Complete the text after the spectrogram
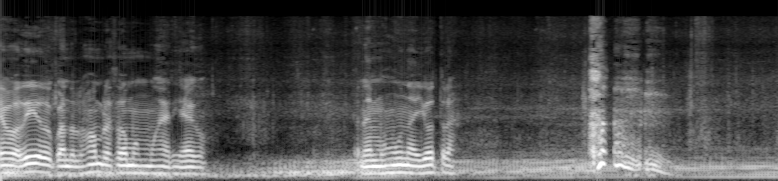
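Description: An elderly man talks close by in a raised, lively voice.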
